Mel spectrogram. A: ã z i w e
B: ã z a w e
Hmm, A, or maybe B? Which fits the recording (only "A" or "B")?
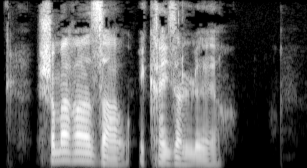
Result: B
